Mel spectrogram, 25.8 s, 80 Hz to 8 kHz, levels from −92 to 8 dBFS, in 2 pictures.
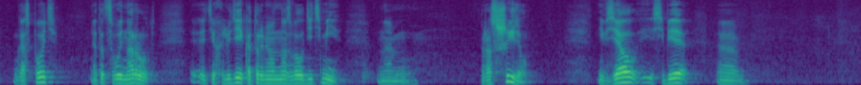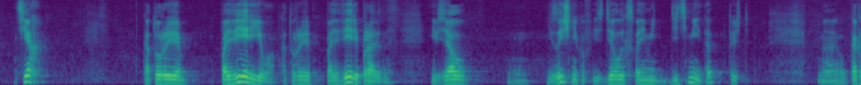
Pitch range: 125-170 Hz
